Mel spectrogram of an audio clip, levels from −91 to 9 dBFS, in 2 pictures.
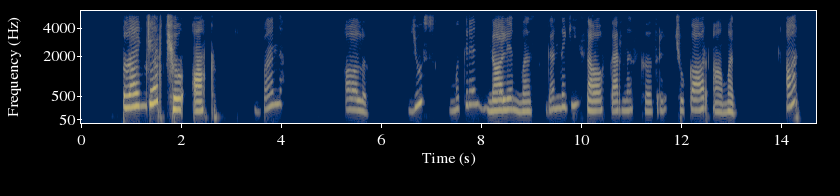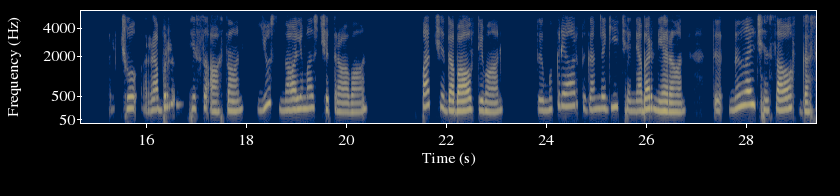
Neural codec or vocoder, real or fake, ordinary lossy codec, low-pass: codec, 16 kHz, 4 kbps, FreqCodec, larger model; fake; none; 5.4 kHz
